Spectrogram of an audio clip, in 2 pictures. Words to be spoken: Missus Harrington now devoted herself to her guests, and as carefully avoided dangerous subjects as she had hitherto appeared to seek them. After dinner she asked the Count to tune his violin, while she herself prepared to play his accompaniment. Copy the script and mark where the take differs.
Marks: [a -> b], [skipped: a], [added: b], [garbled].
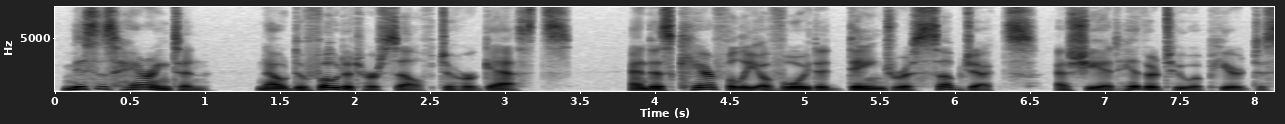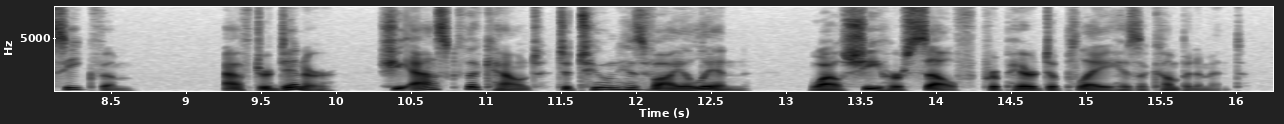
Missus Harrington now devoted herself to her guests, and as carefully avoided dangerous subjects as she had hitherto appeared to seek them. After dinner she asked the Count to tune his violin, while she herself prepared to play his accompaniment.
